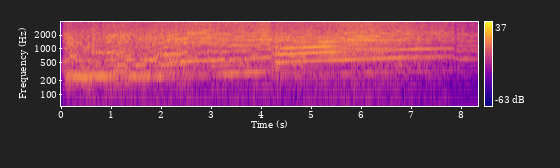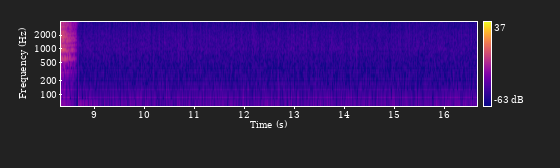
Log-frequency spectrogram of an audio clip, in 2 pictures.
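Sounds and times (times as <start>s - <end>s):
MV Agusta 750 motorcycle engine: 0.0s - 8.7s.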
